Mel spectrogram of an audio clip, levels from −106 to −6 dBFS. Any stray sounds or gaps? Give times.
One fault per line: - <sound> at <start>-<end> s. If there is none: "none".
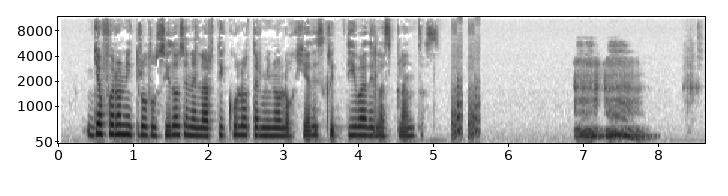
- laugh at 5.2-5.6 s
- throat clearing at 6.9-8.0 s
